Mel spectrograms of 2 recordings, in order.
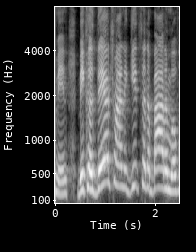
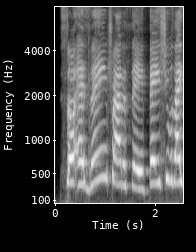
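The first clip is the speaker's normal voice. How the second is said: normal talking voice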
